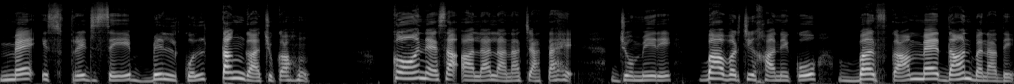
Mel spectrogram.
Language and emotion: Urdu, angry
